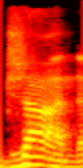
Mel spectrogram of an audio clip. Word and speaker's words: Grzan: Das ist Pater Karel Gzan. Das wird wohl so ausgesprochen, G-R-Z-A-N, aus Slowenien.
